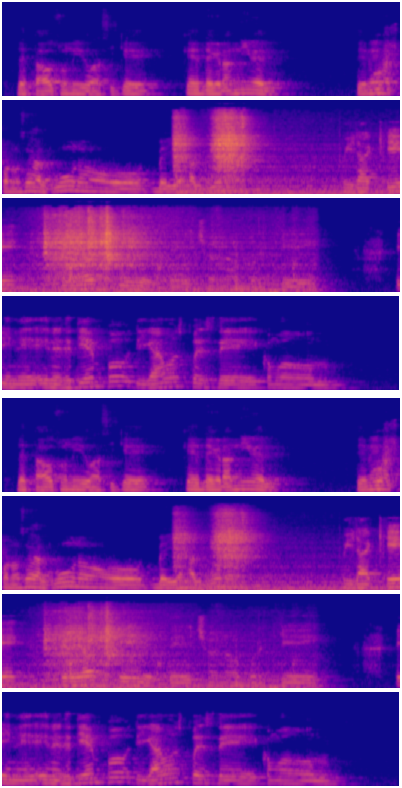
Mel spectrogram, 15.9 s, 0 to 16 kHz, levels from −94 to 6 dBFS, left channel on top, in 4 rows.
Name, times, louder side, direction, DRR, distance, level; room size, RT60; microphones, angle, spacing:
voice 1, 0.1-1.5 1.8-2.7 3.5-6.4, equal, 10° right, 5 dB, 0.6 m, -42 dB
sound 1, 5.7-11.1, left 7 dB, 30° left, 0.9 m, -35 dB
voice 2, 7.4-8.1 8.5-11.1 11.6-15.3, right 2 dB, 30° right, 5 dB, 1.3 m, -44 dB
16.0 x 7.6 x 8.3 m, 0.66 s
head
